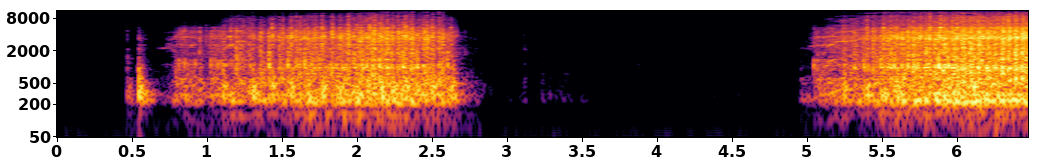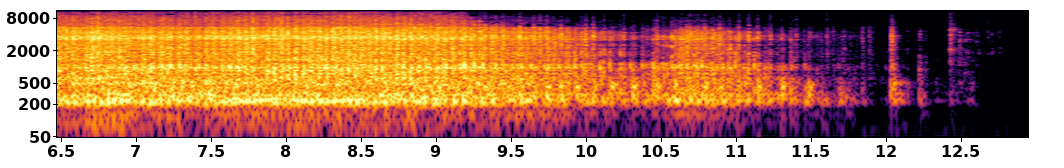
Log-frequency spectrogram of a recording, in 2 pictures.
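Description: A sewing machine stitches satin fabric for a turban cap, running in two steady buzzing bursts, a short one then a longer sustained run, loud and close with a brief pause between and a few clicks at the end.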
